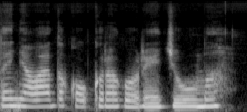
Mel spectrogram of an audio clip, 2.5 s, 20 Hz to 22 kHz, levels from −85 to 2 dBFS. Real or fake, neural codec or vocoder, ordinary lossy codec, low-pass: fake; codec, 44.1 kHz, 7.8 kbps, Pupu-Codec; none; 19.8 kHz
